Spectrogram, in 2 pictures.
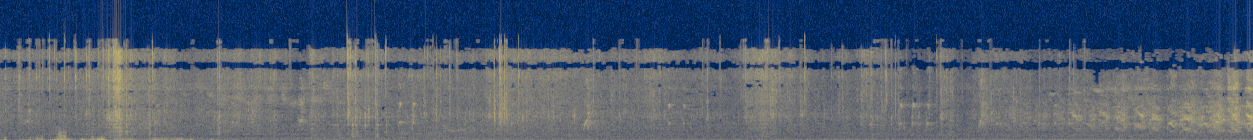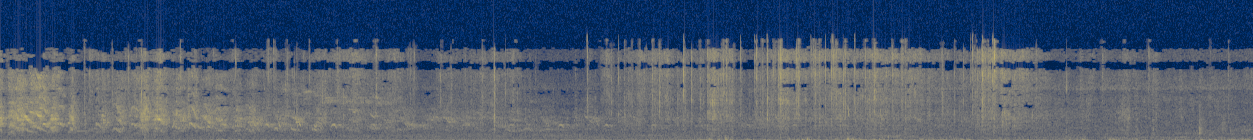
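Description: Potting soil being tipped from a plastic bag into a small plastic plant pot and pressed down by hand: the loudest rustling and bumping comes in the first two seconds, with more handling noise near the end. Birds chirp briefly about halfway through, over a low steady background rumble.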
